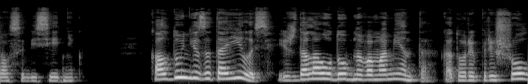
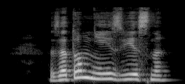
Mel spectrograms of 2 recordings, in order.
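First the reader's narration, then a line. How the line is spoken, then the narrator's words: Calm. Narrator (Russian): спокойно проговорил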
